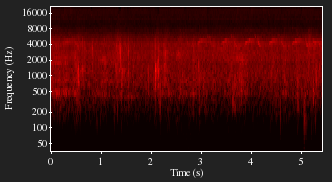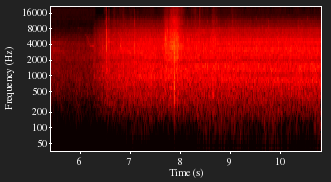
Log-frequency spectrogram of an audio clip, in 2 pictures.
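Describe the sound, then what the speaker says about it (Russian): Snowmelt water rushes down a mountain stream, starting faint and distant among footsteps and rustling, then swelling into a loud, close, steady roar. "Бежит поток"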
